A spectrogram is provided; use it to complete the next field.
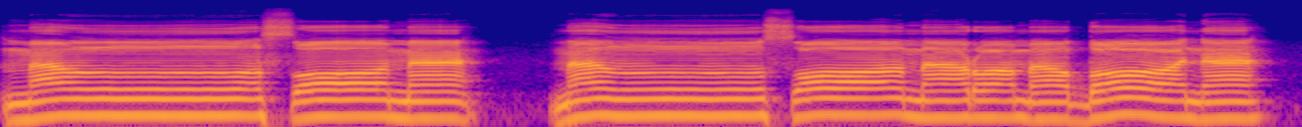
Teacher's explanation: Dengung itu menjadi tebal kerana dia berada di tepi huruf sad.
